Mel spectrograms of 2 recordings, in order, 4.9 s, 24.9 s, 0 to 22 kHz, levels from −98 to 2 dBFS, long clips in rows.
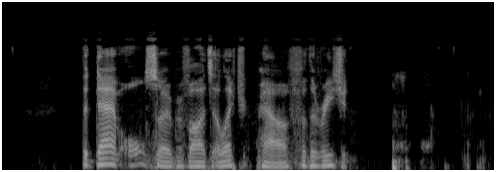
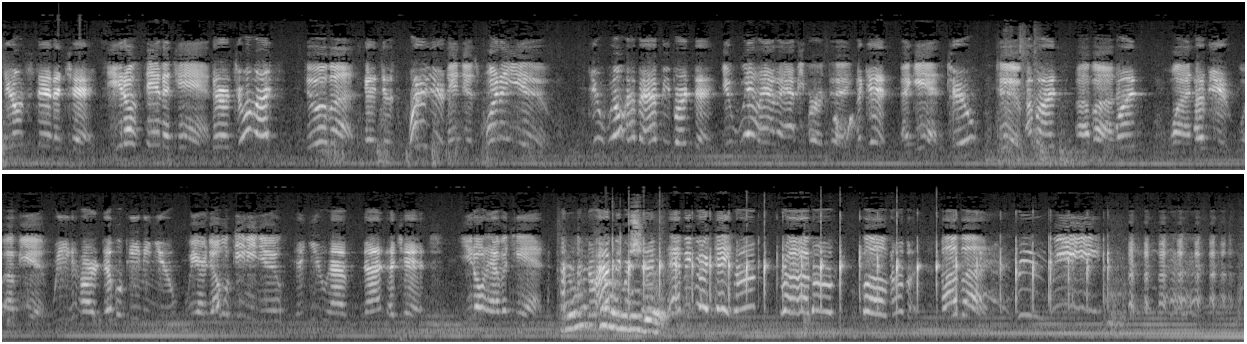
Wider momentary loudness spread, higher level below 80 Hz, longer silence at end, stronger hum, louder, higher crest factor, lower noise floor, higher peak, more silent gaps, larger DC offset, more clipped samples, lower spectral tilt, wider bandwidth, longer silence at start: first, 15 LU vs 11 LU; first, -60 dBFS vs -72 dBFS; first, 0.65 s vs 0 s; neither; second, -39 LUFS vs -16 LUFS; about the same, 22 dB vs 20 dB; first, -85 dBFS vs -42 dBFS; second, -20 dBFS vs 0 dBFS; neither; neither; neither; first, -3 dB/octave vs -0.5 dB/octave; second, 9.6 kHz vs 15 kHz; first, 0.8 s vs 0 s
